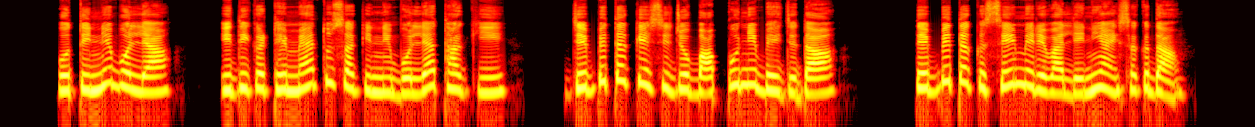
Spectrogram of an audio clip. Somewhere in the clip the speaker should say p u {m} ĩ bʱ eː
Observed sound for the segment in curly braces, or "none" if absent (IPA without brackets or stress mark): n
